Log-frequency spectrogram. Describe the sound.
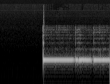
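A telephone ringing tone on a French phone line begins abruptly and holds as a single steady, clear mid-pitched tone, heard alone.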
